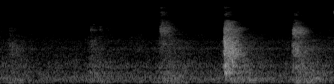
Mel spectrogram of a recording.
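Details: Only steady room hiss with a few brief scraping or rustling bursts is heard, with no clear animal voice.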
